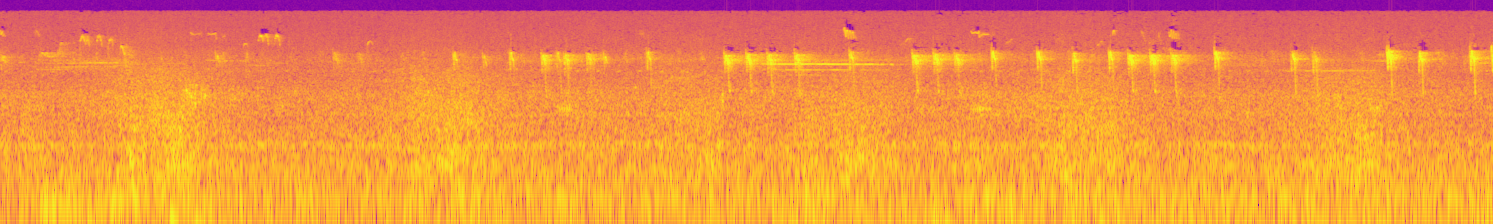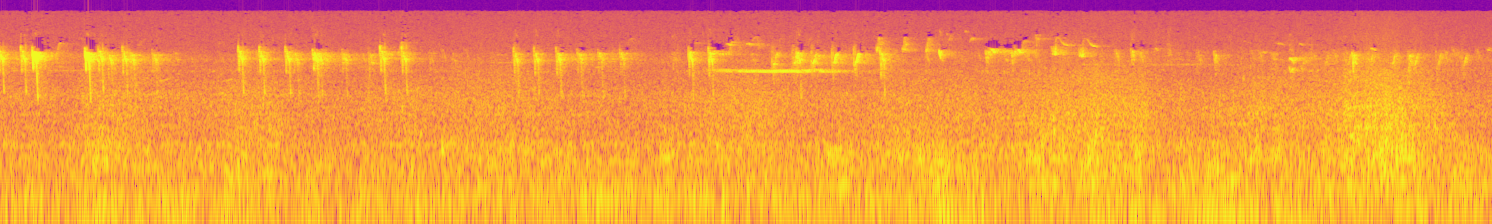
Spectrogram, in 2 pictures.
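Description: Faint small-bird chirps and calls: quick runs of short, high notes in repeated bursts, over a quiet, even forest background.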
